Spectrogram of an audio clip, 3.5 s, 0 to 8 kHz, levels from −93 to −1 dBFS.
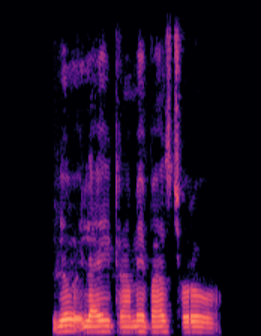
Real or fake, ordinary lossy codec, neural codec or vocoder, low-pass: real; Opus, 64 kbps; none; 7.2 kHz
